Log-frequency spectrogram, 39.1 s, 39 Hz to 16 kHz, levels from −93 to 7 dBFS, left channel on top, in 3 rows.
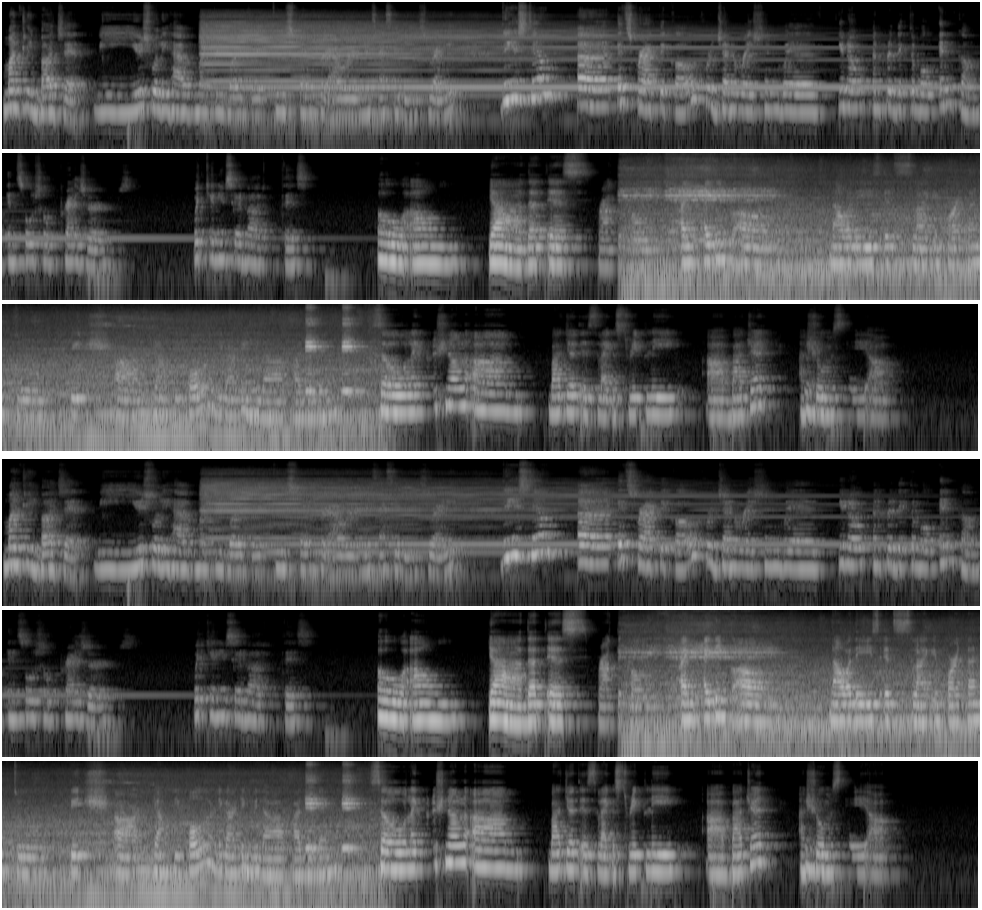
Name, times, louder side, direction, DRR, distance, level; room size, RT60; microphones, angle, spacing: voice 1, 0.0-7.3 7.7-10.9 11.1-14.7 15.6-16.5 16.8-17.1 29.2-29.5 31.1-31.4 36.8-37.0, left 1 dB, 80° left, 2 dB, 1.2 m, -38 dB
sound 1, 2.6-16.2, left 6 dB, 55° left, 1.0 m, -44 dB
voice 2, 18.0-19.1 19.5-20.7 21.0-21.1 21.4-21.7 22.1-23.4 24.1-24.9 25.2-26.6 27.0-33.0 33.4-35.0 35.5-36.2 36.7-37.8, right 3 dB, 65° right, 4 dB, 0.6 m, -31 dB
sound 2, 21.2-31.2, left 1 dB, 10° left, 1.7 m, -35 dB
9.7 x 4.6 x 3.3 m, 0.68 s
head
